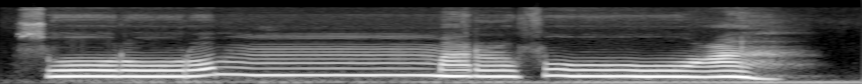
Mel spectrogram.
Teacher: Run bertemu dengan mim yang bertasydid, maka run kita leburkan langsung masuk ke huruf mim, lalu kita tekan, kita tahan 2 harokat dan didengungkan.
